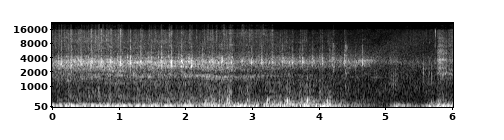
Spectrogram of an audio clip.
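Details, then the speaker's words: 1999 LS1 V8 with big Elgin cam, swapped into a 1982 Chevy C10 with headers and cheap mufflers, engine bought secondhand in poor shape, at idle: fast uneven tick about three per second over rough rumble; owner guesses a failed lifter. "you can hear it ticking real bad I'm guessing it probably munched a lifter who knows"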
